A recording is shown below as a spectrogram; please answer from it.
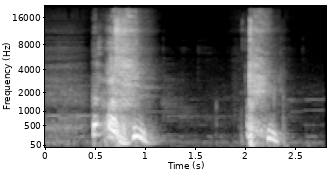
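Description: A person sneezes twice, close and sharp, with about a second and a half of silence between the two bursts.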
